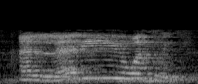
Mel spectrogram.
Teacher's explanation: أظهر حرف المد للياء المدية لما يجي بعدها ياء متحركة. لما تتكرر حرف الياء يكون منها ياء ساكنة كمان.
